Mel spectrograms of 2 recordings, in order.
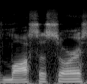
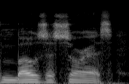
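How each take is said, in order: First: The first syllable sounds like 'moss'. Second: The first syllable sounds like 'mose'. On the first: The speaker calls it wrong. "the classic pronunciation error of Mosasaurus" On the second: The speaker calls it right. "It's not moss lizard, it's Mose lizard"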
